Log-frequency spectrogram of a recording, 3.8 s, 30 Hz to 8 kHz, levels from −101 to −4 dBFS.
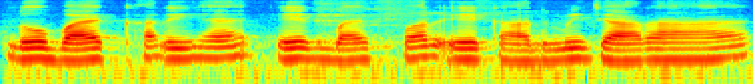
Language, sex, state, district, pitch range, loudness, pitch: Hindi, female, Jharkhand, Ranchi, 155-175 Hz, -18 LUFS, 165 Hz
